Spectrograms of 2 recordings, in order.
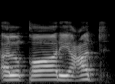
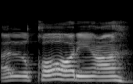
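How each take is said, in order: First: The word ends with a plain t sound. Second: The word ends with a soft h sound. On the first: The speaker calls it wrong. "बहुत से लोग यूं पढ़ते हैं ... ये गलत है" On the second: The speaker calls it right. "वफ करेंगे तो रुकेंगे"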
